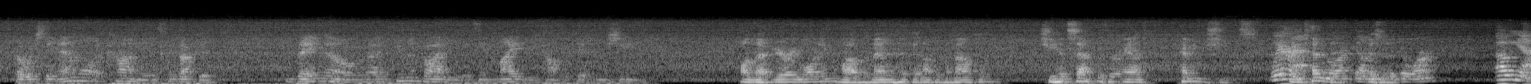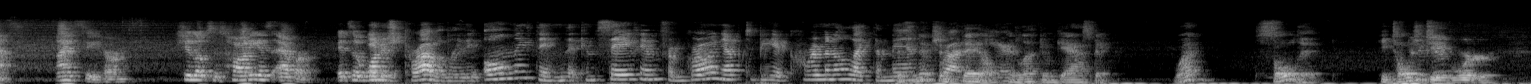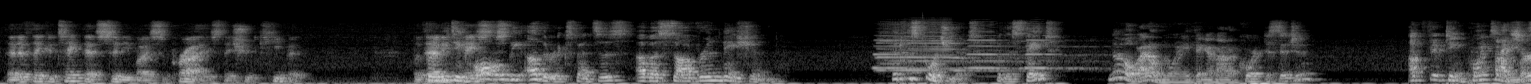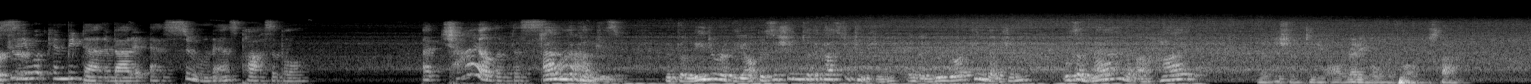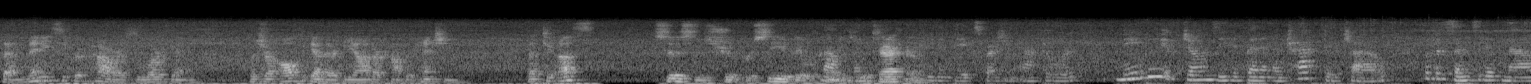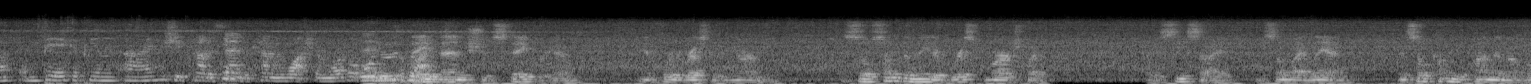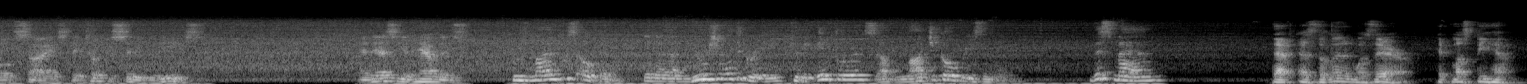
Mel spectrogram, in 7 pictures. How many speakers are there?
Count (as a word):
seven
